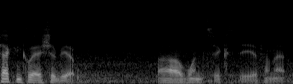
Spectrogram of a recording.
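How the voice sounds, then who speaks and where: A man's very deep, low voice with vocal fry. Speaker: launch livestreamer. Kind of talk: live commentary. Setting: outdoors near condos. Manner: quiet, not talking loud.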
